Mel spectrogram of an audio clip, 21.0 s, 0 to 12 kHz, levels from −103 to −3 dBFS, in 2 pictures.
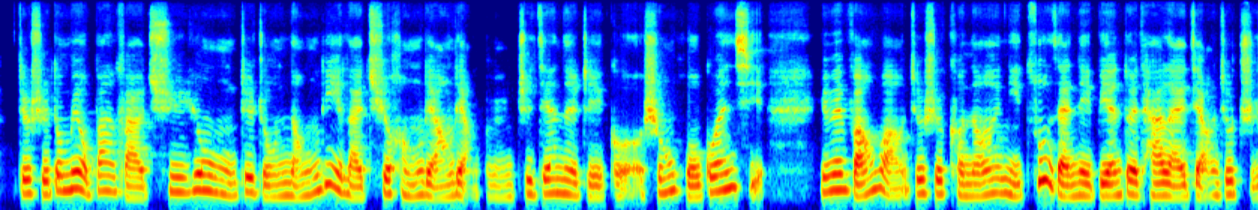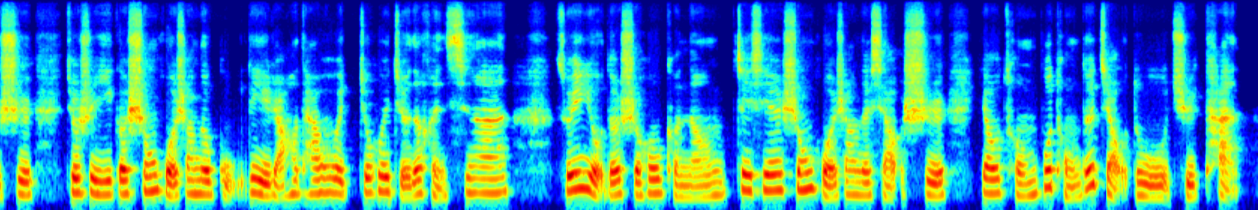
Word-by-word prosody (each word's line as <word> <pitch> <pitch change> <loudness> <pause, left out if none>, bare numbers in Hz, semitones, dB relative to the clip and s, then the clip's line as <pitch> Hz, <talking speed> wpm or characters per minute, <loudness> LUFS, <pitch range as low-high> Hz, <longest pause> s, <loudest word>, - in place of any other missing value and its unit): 就 185 - +2
是 185 -1 -1
都 220 - 0
没 235 +3 +3
有 250 - +5
办 215 -1 -4
法 135 -10 -3
去 200 +9 -5
用 200 -7 0
这 200 +2 +2
种 155 -2 -5
能 165 +5 -4
力 260 -3 +1
来 135 -10 -2
去 135 +7 0
衡 170 -3 -5
量 150 -3 -1
两 170 - 0
个 145 - -17
人 145 +1 -14
之 180 +4 -2
间 190 +2 -1
的 175 -3 0
这 145 -3 -6
个 - - -6
生 210 - -3
活 145 -10 0
关 220 - +2
系。 305 +10 -4 0.4
因 205 +1 -1
为 230 - +5
往 230 +2 +3
往 245 -1 -2
就 185 -6 0
是 185 -1 0
可 160 -3 -5
能 170 +5 -2
你 155 -3 -3
坐 350 - +4
在 150 - +5
那 160 0 +2
边， 160 +2 +2
对 175 -1 +6
他 160 -1 -2
来 150 -3 +3
讲 170 +2 -1
就 175 +2 0
只 175 - -10
是 170 -1 -1 0.3
就 195 - +4
是 190 0 +2
一 175 - +1
个 180 0 +6
生 210 +5 +1
活 - - +5
上 185 -1 -4
的 175 - +6
鼓 175 - -8
励， 190 -3 +4
然 155 - 0
后 180 - -5
他 180 +1 -4
会 185 -3 0
就 200 - 0
会 205 0 +3
觉 170 -9 -2
得 175 - +4
很 - - -6
心 195 -1 -5
安。 190 +2 -3 0.4
所 220 - +5
以 245 - +4
有 230 - +5
的 165 - +4
时 175 -1 +1
候 185 +2 +1
可 165 - -7
能 145 +6 -7
这 230 - +4
些 225 +1 +2
生 245 +1 +2
活 140 - +3
上 170 +1 -6
的 165 - 0
小 165 - -5
事， 165 -1 -1 0.2
要 190 -1 +3
从 165 -2 -5
不 260 +8 +4
同 260 - -6
的 260 - +5
角 300 - -2
度 145 -3 -1
去 150 - -3
看。 - - -5
180 Hz, 270 characters per minute, -21 LUFS, 160-210 Hz, 0.4 s, 对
